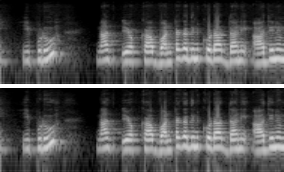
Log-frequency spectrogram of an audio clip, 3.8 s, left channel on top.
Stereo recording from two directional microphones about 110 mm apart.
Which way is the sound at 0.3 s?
30° right (ahead or behind).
